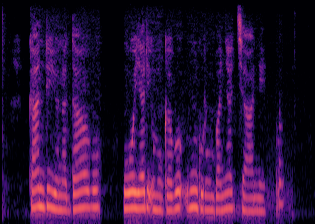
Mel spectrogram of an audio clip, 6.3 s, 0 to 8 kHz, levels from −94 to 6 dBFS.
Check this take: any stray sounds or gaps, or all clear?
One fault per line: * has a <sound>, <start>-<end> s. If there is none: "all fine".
* has a laugh, 5.5-5.7 s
